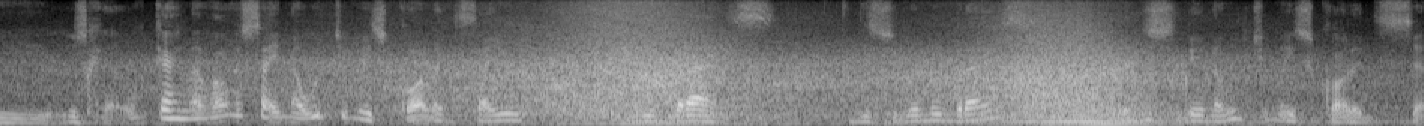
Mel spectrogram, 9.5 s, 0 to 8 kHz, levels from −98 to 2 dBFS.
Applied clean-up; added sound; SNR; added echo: none; Car passing by; 0 dB; none.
